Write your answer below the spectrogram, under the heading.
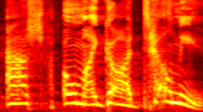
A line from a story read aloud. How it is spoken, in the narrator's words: she shrieked into the phone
